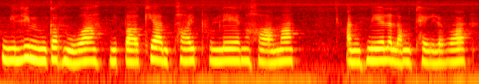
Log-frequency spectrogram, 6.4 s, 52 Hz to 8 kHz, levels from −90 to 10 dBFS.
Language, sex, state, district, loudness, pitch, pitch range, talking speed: Mizo, female, Mizoram, Aizawl, -15 LUFS, 210 Hz, 200-215 Hz, 160 wpm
